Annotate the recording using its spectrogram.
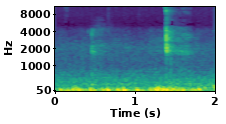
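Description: A single sharp click about one and a half seconds in, with a fainter click earlier, over low rumbling handling noise from a handheld phone.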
